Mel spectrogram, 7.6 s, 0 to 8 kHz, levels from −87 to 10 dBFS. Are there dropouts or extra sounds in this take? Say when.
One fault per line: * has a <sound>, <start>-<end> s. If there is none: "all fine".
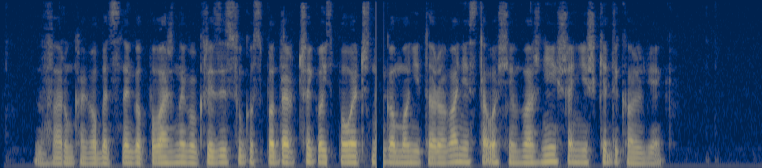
* has a dropout, 3.8-3.8 s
